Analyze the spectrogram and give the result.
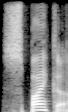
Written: Spica

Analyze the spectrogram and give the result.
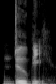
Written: Deubhe

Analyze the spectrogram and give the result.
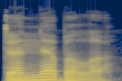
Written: Denebola

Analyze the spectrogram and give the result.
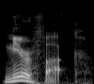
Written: Mirfak

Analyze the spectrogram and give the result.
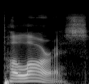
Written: Polaris

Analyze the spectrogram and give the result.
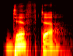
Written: Diphda

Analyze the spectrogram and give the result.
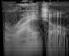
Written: Rigel

